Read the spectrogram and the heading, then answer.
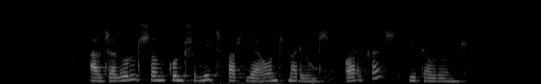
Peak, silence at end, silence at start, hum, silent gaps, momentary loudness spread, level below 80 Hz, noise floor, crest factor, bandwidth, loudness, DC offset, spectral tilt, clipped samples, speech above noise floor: -26 dBFS; 0.7 s; 0.9 s; none; none; 9 LU; -76 dBFS; under -90 dBFS; 20 dB; 7.6 kHz; -46 LUFS; under 0.1%; -5 dB/octave; under 0.1%; over 45 dB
